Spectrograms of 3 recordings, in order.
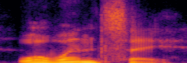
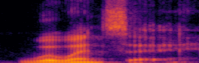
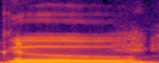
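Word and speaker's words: Güegüense: Well, yeah, so this is pronounced, as you see on the screen. If you're listening on the audio, it's L-E-L, which, yeah. And then Gueguense. Gueguense. Yeah. Not what I said the first time I tried.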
